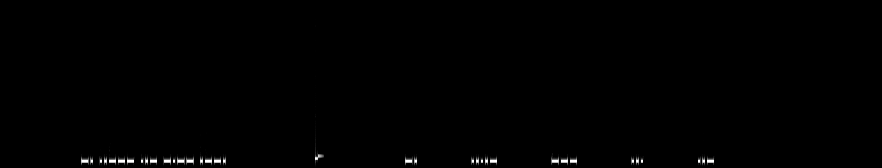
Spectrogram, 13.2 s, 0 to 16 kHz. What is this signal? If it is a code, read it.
Morse code, heard as a keyed tone, about 36 wpm, spaced as for 15 wpm, 700 Hz. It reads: N2UYP N4OSU
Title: USA Call Signs - 5 Characters - 8x Character Spacing - 35wpm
